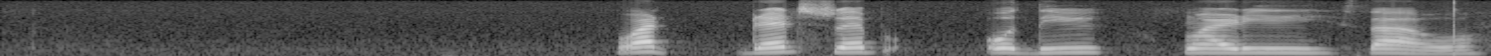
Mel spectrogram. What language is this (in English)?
Venda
